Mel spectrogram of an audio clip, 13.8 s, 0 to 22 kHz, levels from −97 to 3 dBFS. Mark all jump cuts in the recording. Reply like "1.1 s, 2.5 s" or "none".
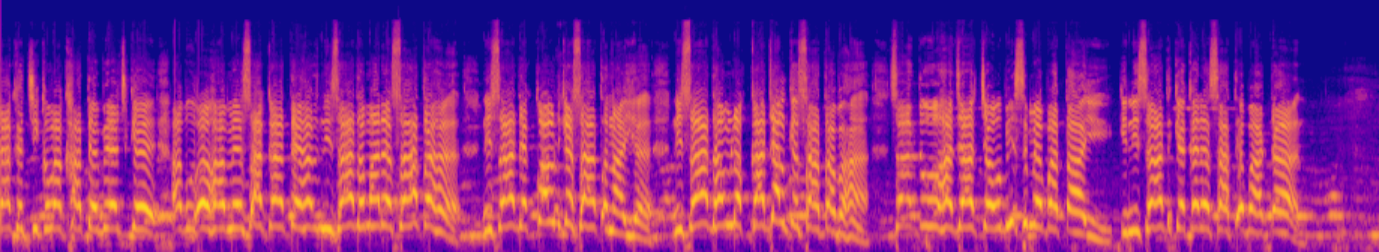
1.8 s, 8.9 s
